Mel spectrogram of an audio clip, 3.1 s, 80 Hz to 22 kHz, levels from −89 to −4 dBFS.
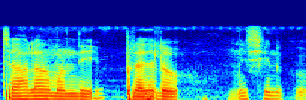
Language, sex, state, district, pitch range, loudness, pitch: Telugu, male, Andhra Pradesh, Sri Satya Sai, 110-125 Hz, -18 LUFS, 115 Hz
